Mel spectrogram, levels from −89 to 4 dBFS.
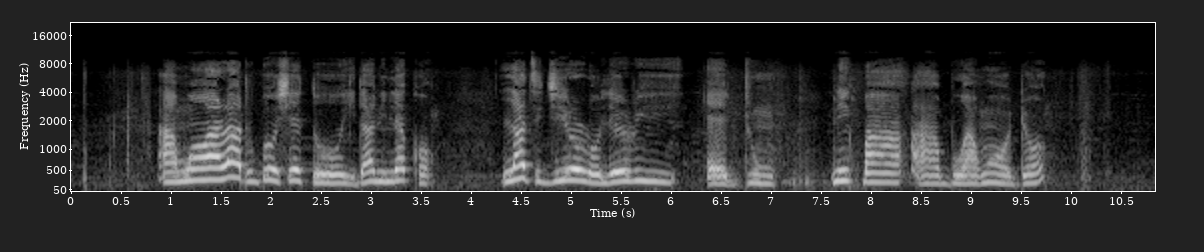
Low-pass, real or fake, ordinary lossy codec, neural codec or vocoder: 10.8 kHz; real; MP3, 64 kbps; none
